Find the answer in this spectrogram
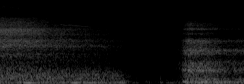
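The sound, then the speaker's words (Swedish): Slow breathing, in through the nose and out through the mouth: a soft, airy rush of breath that fades into a brief quiet gap before another breath of steady hiss. Faint and unhurried, with no speech. “Ta ett sista långsamt andetag in genom näsan och ut genom munnen.”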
